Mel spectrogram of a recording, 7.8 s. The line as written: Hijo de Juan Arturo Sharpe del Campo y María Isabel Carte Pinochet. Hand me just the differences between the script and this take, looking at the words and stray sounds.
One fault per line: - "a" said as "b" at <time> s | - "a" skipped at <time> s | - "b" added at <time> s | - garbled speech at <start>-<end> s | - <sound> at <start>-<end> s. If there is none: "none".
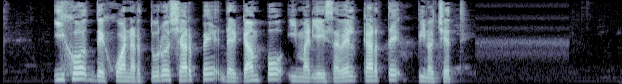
none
